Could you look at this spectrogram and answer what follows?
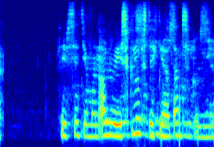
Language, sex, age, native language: Icelandic, female, 11, Icelandic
